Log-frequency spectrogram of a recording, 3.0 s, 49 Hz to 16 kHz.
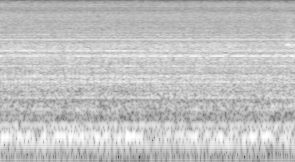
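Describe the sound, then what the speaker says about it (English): A CowanSim 500E helicopter in Microsoft Flight Simulator drones with a steady, loud turbine and rotor hum, low rhythmic thumping beneath a broad hiss, with no voices. "Definitely have to work a bit harder flying this helicopter"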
